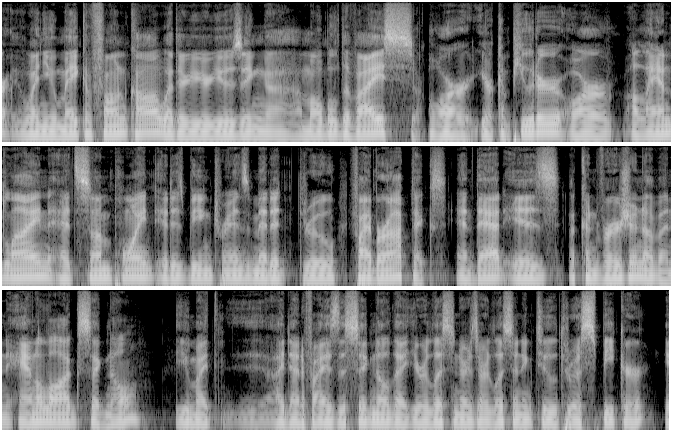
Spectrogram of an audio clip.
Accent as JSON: {"language": "English", "town": "Redondo Beach", "region": "California", "country": "United States", "tie": "born or raised there", "lives_now": "Rochester, United States", "said": "I grew up in Redondo Beach, California."}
